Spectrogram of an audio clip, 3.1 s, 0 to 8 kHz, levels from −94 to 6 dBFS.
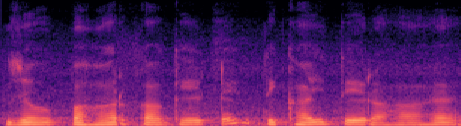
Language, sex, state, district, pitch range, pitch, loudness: Hindi, male, Haryana, Charkhi Dadri, 130-135 Hz, 130 Hz, -20 LUFS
